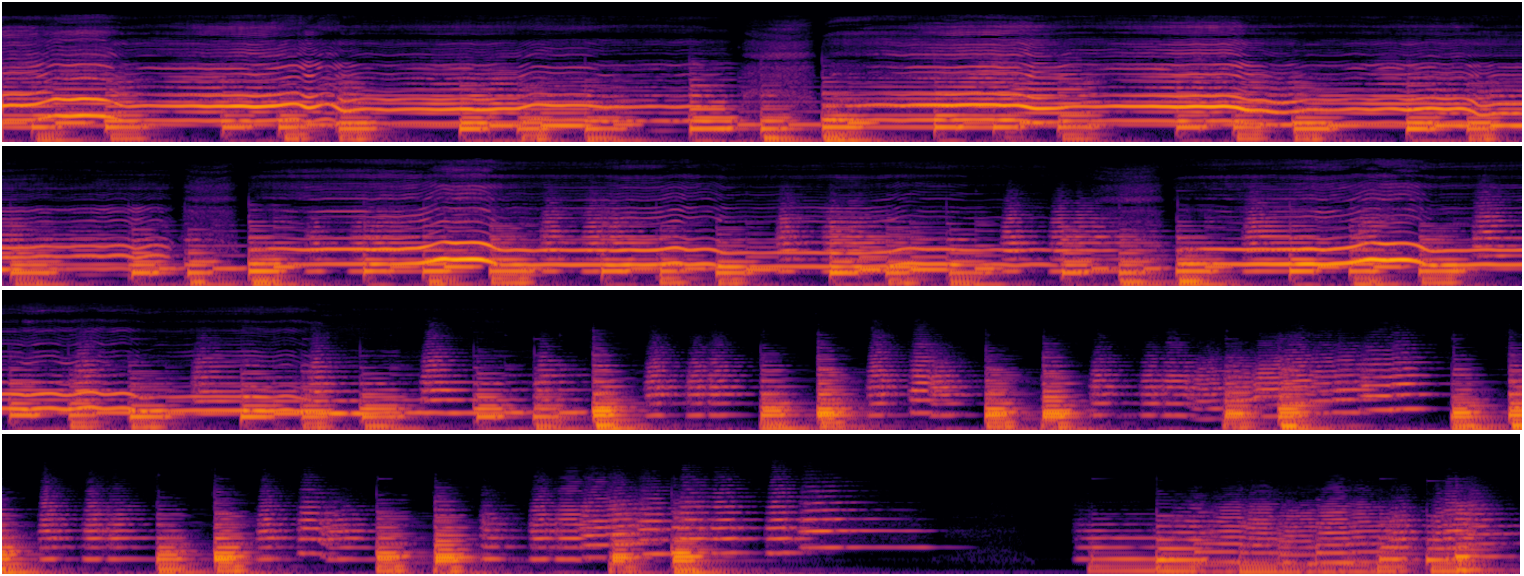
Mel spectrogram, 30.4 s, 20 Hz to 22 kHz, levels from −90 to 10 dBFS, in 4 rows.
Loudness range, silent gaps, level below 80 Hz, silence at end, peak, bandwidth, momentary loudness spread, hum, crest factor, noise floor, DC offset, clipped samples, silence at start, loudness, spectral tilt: 8 LU; none; -38 dBFS; 0 s; -4 dBFS; 13.5 kHz; 15 LU; none; 16 dB; -67 dBFS; under 0.1%; under 0.1%; 0 s; -20 LUFS; -6.5 dB/octave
